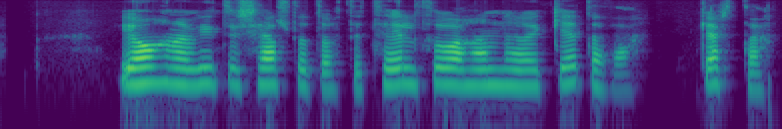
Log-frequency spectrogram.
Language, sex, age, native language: Icelandic, female, 18-19, Icelandic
